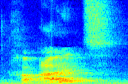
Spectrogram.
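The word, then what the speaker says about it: הארץ: Anytime you have Eretz, as in earth, Eretz. Okay? Even when it takes the Eva, Haaretz, the emphasis goes on the first syllable.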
